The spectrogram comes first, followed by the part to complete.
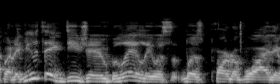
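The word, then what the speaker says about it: Uiagalelei: And DJ Ugalele, I needed that. DJ Ugalele is how you pronounce that guy's name.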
